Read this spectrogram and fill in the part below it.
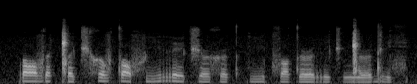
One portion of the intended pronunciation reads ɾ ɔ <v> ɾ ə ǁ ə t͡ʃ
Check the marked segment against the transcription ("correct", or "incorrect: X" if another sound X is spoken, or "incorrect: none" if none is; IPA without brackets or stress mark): correct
